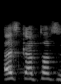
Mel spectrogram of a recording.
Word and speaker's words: eschatos: So, now, eschatos is spelled E-S-C-H-A instead of K. E-S-C-H-A. Esca. E-S-C-H-A-T-O-S. So, eschatos.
